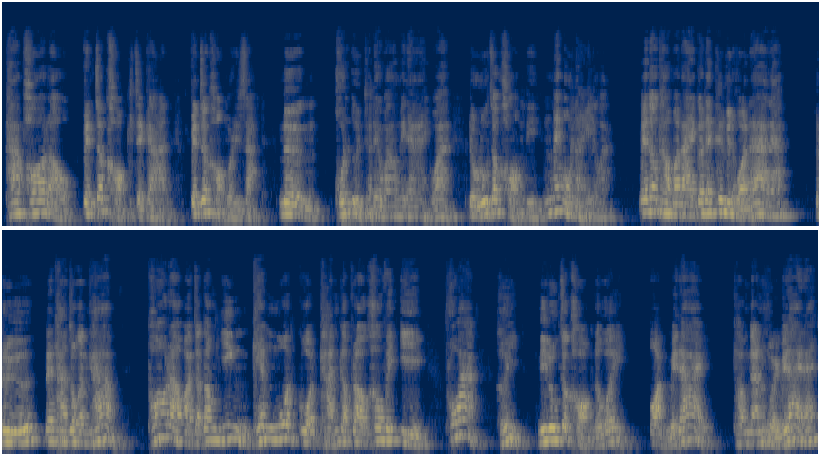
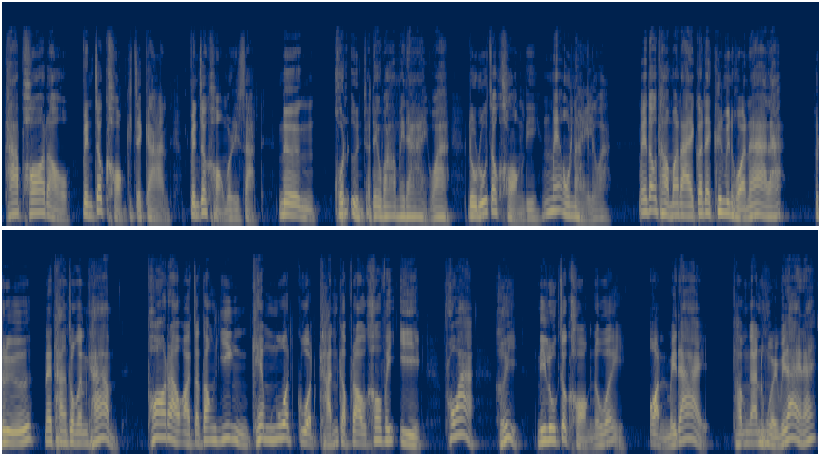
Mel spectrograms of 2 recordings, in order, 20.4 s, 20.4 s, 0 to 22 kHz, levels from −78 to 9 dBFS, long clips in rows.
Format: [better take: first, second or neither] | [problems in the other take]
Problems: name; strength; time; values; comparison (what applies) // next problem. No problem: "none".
second | off-mic speech; far // room echo; very slight; dies away in 0.3 s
